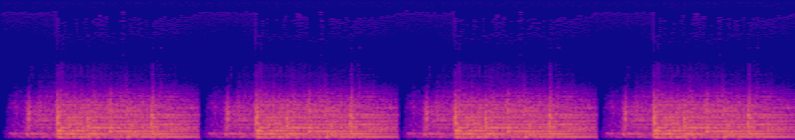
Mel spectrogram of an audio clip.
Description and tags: Running up train station steps, metal, echo EQ
Running up metal steps at the train station.
Field-recording, Steps, Sound-design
